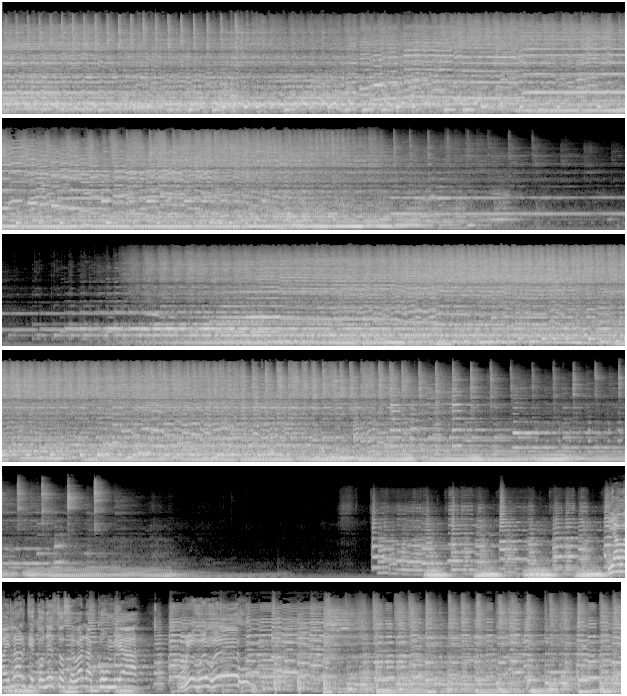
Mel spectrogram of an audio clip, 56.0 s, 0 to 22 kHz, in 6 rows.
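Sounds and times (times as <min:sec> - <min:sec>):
pulsing bass line: 0:00.0 - 0:15.8, 0:20.8 - 0:41.5, 0:44.0 - 0:48.7
quick percussion strikes: 0:00.0 - 0:39.3, 0:46.4 - 0:56.0
live cumbia band: 0:00.0 - 0:40.1, 0:42.4 - 0:56.0.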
